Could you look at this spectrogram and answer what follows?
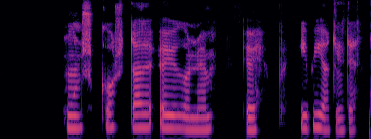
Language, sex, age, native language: Icelandic, female, 12, Icelandic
